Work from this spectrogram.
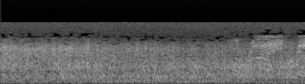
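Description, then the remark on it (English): Rocket engines fire at liftoff, a loud, dense, unbroken roar with a crackling, rumbling texture that holds steady at full strength throughout, with no voices or pauses. “All engines firing.”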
